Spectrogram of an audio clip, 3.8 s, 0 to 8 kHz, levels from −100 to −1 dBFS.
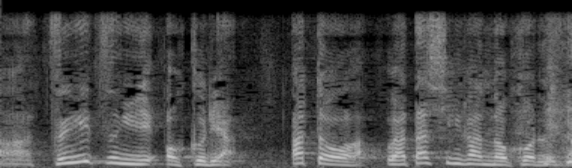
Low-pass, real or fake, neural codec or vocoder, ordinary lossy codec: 7.2 kHz; real; none; none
